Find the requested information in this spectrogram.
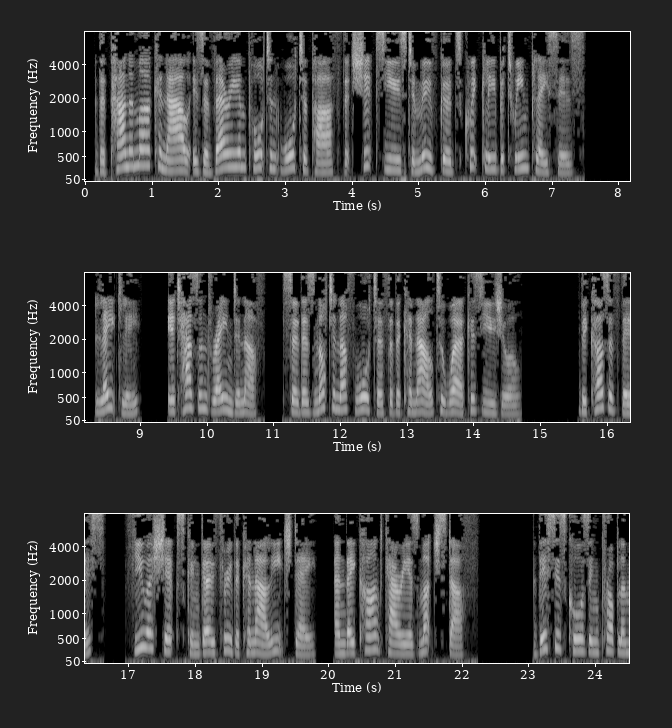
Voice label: English Lower Intermediate SLOW Reading; Panama Canal Needs More Water for Ships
